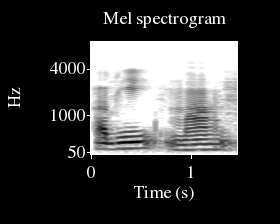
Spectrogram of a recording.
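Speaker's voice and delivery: "अभिमान" slow, pause after अभि; split slowly for dictation. Shown as a demonstration. Teacher dictating a spelling, अभिमान slowly in two parts.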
